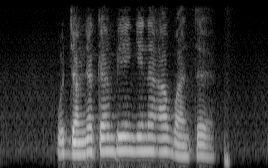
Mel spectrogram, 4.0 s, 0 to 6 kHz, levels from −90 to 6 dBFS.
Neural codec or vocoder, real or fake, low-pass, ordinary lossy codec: codec, 16 kHz, 0.4 kbps, LongCat-Audio-Codec; fake; 5.4 kHz; Opus, 64 kbps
